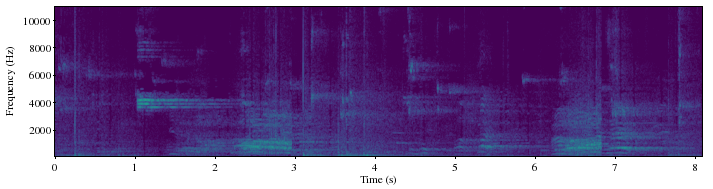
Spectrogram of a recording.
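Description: Basketball bouncing on a wooden gym floor during play, with players' voices calling out at intervals, echoing in a large sports hall.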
